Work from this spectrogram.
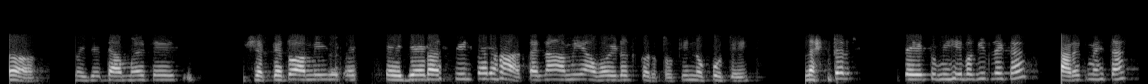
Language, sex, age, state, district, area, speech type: Marathi, female, 60+, Maharashtra, Kolhapur, urban, conversation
